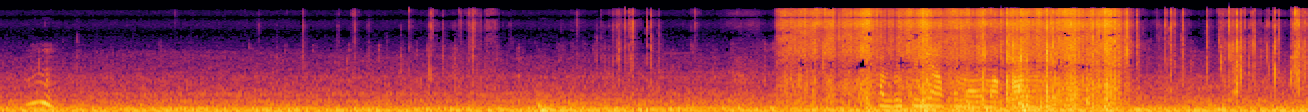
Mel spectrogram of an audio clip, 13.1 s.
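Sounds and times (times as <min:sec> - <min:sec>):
plastic wrapper crinkling: 0:07.8 - 0:13.0.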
